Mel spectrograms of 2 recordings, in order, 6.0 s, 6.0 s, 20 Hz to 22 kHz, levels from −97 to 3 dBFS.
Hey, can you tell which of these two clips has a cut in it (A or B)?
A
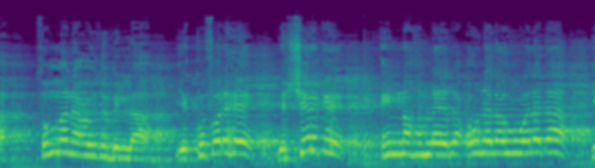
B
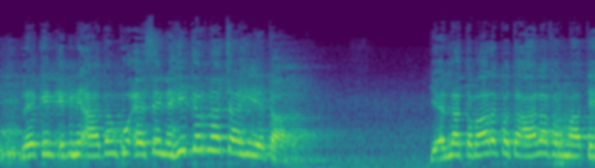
A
